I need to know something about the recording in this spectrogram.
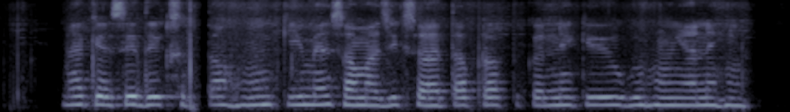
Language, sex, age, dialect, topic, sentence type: Hindi, male, 18-24, Hindustani Malvi Khadi Boli, banking, question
